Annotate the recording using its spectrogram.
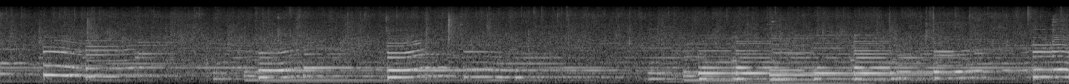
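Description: Sitar playing slow plucked notes with sliding pitch bends over a steady low drone, layered over a steady rain sound.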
